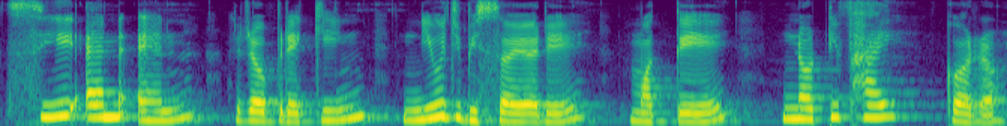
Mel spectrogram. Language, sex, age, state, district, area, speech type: Odia, female, 18-30, Odisha, Mayurbhanj, rural, read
